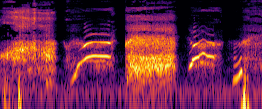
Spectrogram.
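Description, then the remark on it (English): Ujjayi yoga breathing: loud, raspy breaths drawn through a constricted throat, alternating inhale and exhale in long hissing strokes with occasional whistling, wheezy rises in pitch, and no talking. “You gotta all do the Ujjayi breathing.”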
